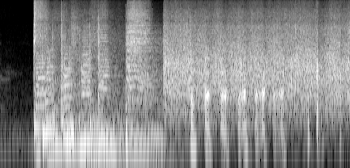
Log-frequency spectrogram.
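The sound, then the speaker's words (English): A brief tonal, musical burst gives way to steady applause for the winner of a live-stream quiz, many overlapping claps forming a dense crackling wash that holds at an even, fairly loud level to the end. “Give me a round of applause for the winner.”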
